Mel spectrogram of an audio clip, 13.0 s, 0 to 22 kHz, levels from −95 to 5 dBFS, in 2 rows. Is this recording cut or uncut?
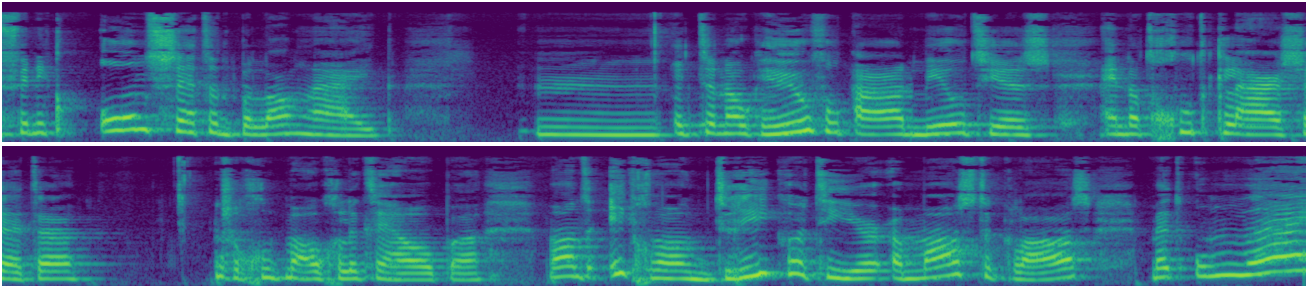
cut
